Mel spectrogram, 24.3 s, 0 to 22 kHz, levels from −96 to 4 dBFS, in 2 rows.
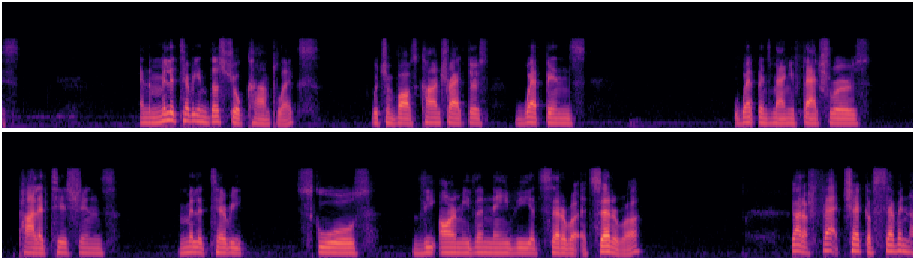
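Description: The speech is carried through wideband AMR coding at a rate that keeps it clear, with its top end ending near 7 kHz as that codec does, and no technical faults can be heard anywhere in it.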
